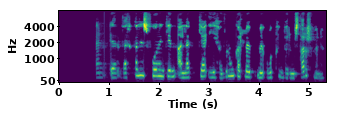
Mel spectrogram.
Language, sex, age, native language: Icelandic, female, 30-39, Icelandic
